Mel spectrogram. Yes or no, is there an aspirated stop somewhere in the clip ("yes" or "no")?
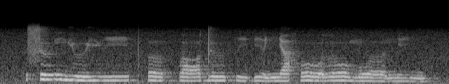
yes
